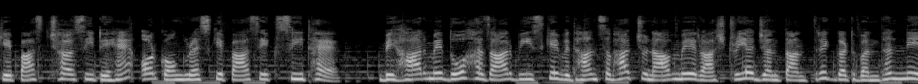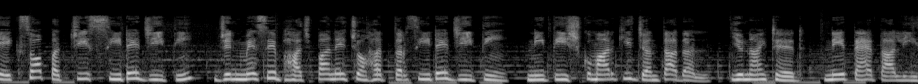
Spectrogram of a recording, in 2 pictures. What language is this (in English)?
Hindi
